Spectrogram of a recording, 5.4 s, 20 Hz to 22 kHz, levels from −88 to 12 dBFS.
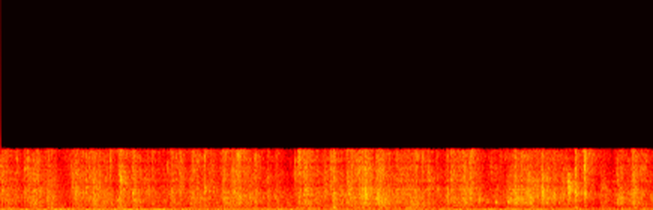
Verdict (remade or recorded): remade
